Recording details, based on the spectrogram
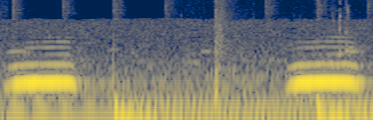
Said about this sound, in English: And our bird doesn't just bark, the male also vocalizes with a hooting sound that can be heard more than a mile away. Asio otus the long eared owl.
